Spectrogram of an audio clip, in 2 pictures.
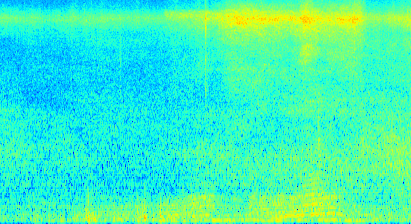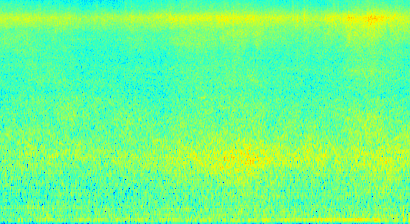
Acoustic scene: street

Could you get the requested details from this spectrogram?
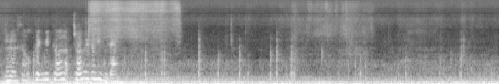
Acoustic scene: car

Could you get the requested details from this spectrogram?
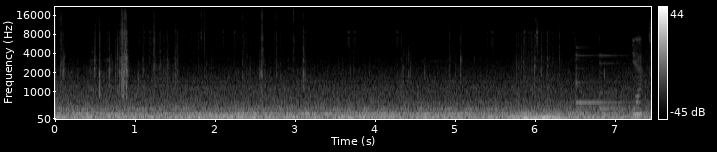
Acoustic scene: car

